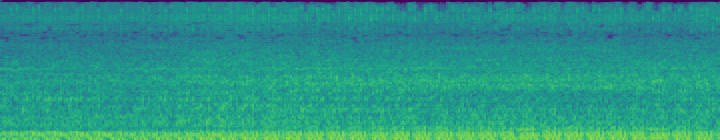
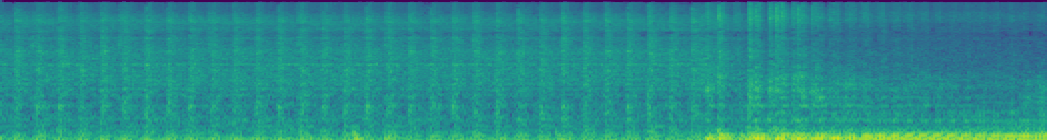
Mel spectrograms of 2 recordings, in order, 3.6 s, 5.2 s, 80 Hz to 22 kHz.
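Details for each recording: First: 2006 Saturn Ion 3 after temporary exhaust leak repair with JB Weld and aluminum tape: steady, even idle with regular low exhaust pulse, a little sputtering but much quieter, no puffing leak; normal idle. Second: 2006 Saturn Ion 3, exhaust flex pipe blown out on the side, temporary JB Weld and aluminum tape repair not holding: steady cranking, then loud, raspy running with a puffing blat from the exhaust leak at the flex pipe.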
